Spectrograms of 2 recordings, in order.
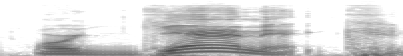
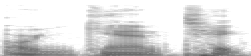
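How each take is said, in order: First: The word is said without a t sound. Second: The word is said with a t sound. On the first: The speaker calls it right. "There's no T in there" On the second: The speaker calls it wrong. "not organic"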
